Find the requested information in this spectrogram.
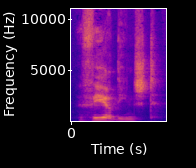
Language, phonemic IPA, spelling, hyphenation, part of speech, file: Dutch, /ˈveːr.dinst/, veerdienst, veer‧dienst, noun, Nl-veerdienst.ogg
- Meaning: ferry service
